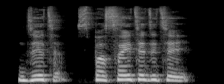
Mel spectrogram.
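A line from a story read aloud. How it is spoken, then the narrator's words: Hoarse rasp. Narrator (Russian): прохрипел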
